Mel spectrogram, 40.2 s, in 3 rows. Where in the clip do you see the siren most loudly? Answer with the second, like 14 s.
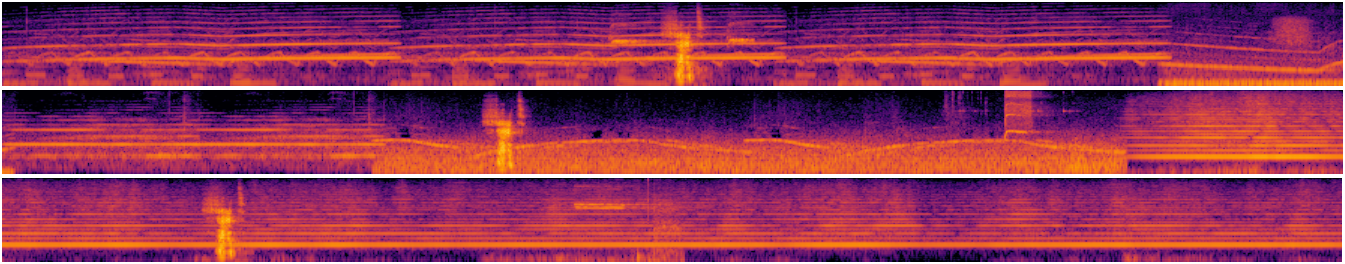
26 s.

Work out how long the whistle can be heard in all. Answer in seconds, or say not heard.
4 s.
